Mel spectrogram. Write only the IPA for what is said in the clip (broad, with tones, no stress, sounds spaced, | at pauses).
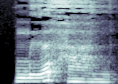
m ɨ˨˦ ə̯ h a̤˨˩ n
